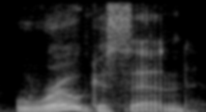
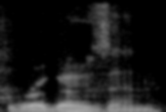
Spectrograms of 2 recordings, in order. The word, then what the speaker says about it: Rogosin: I have my last name is pronounced Rogusen, not Rogoen.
